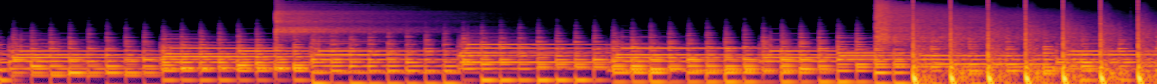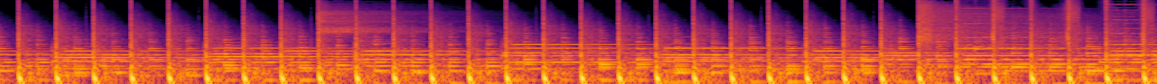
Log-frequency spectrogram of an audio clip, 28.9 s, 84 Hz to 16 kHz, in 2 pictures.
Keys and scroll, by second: 7.7-8.6 typing, 9.7 typing, 10.0 Return, 11.0 typing, 11.3 Return, 18.5 l, 20.9 Right, 21.1 Right, 28.2 l.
